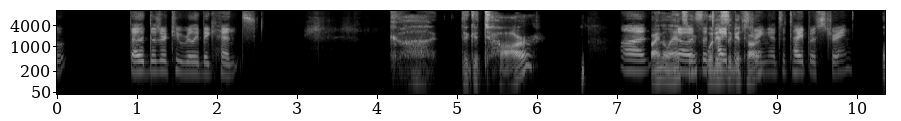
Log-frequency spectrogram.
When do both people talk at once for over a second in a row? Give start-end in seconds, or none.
7.4-8.9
